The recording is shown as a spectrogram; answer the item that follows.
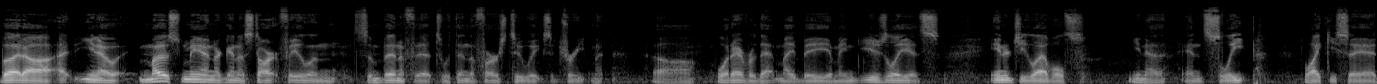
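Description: A man speaks in a very deep, low voice with a Southern US accent. His pace is fairly slow and his intonation fairly even. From Mississippi Delta. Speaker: physician. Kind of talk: radio interview. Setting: studio.

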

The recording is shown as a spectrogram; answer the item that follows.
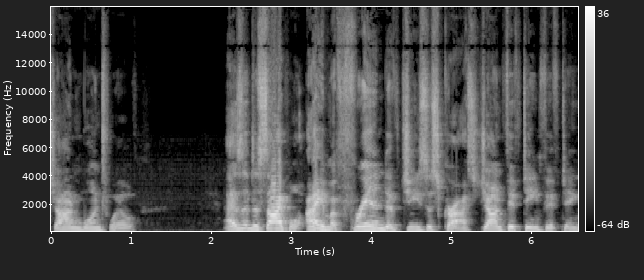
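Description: A woman's medium-pitched voice in an American accent, very slow, with lively intonation. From US South, East Tennessee. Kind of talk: devotional Bible teaching.

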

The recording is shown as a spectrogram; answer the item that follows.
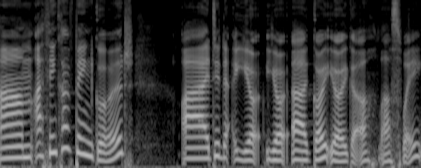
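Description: With an Australian accent and a medium pitch, a woman talks at a very slow pace, her pitch swinging very widely on a very clean recording with a silent background. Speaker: podcast co-host. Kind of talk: casual chat.

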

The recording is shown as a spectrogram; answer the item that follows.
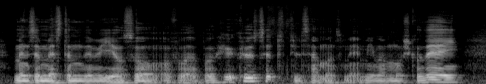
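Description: With fairly even intonation, a man talks at a moderate pace in a very deep, low pitch. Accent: Spanish. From Buenos Aires, Argentina. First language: Spanish (speaking Swedish). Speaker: new father. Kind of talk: casual chat.

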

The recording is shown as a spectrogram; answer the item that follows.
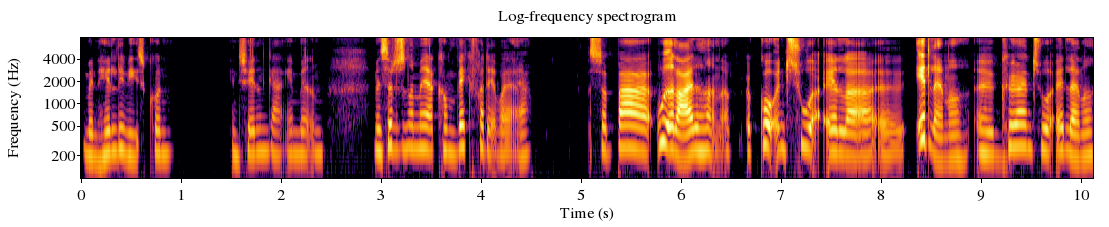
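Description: Fairly high and fairly quick, a woman talks in an unremarkable speaking voice. Her intonation stays fairly even. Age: 20s. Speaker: social psychiatry worker with lived experience of self-harm. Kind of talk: live panel talk. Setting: live talk event.

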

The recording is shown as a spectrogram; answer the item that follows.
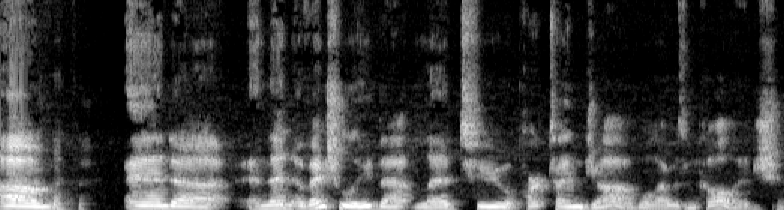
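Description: A man with a Californian accent speaks at a fairly slow pace. His fairly high voice shows ordinary pitch variation. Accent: Californian American English. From Northern California. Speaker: fly rod company president and designer. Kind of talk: interview. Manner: hesitant with frequent ums.

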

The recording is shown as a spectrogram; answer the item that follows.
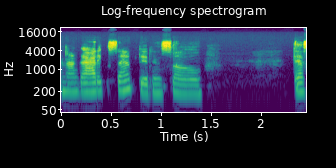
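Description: A woman with an American accent at a fairly quick pace and fairly even intonation. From Chicago, US Midwest. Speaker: artist and rest activist. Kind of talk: interview conversation.

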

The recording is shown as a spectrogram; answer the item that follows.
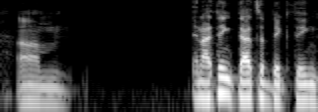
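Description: The recording is very clean, and the background is silent. A plain, everyday voice talks at a moderate pace. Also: man. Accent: American. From Detroit, Michigan, then Indiana as teenager. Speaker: podcast co-host. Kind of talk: casual chat. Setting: studio.

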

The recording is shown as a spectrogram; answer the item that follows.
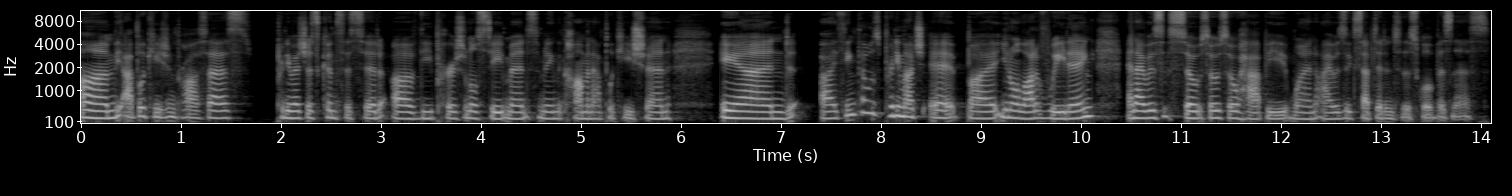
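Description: Her voice is an unremarkable speaking voice with an American accent, medium in pitch with ordinary variation. This woman speaks at a fairly quick pace in a very clean recording with a silent background. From Connecticut. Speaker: business student. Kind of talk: casual interview.

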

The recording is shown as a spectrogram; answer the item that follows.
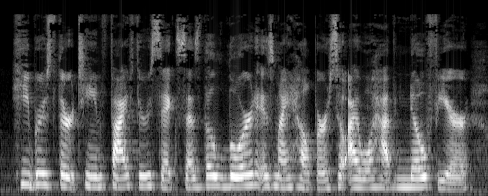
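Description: A woman speaks at a medium pitch with an unremarkable speaking voice. Her pace is fairly slow. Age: 30s. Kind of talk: devotional talk. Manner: earnest.

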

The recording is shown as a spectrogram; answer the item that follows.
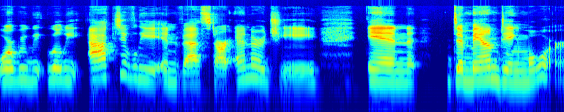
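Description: A woman with an American accent speaks in a plain, everyday voice, fairly high in pitch with ordinary pitch variation, on a very clean recording with a silent background. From New York area, US. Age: 40s. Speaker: author and wellness activist. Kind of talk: casual interview conversation.

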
